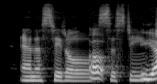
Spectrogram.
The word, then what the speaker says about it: N-acetylcysteine: You mentioned, I'm probably going to say it wrong, N-acetylcysteine? – Oh, yeah, perfect.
